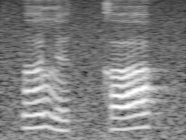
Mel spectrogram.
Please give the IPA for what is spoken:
ə˧˥lɪ˩˧kːɐ˧˥

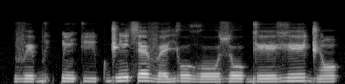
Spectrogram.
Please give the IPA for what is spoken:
ve˨bi˧ k͡pĩ˨kiː˨p d͡ʒĩ˦sɛ˦vɛ˨ jo˧ɣoː˨zoː˧ ɡeː˧ ɣeː˦d͡ʒɔ̃˧

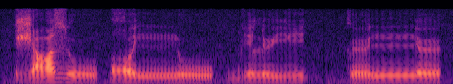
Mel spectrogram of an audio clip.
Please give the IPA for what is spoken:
ʒɑzu | ʁʷinːu | bilyji kːønːø

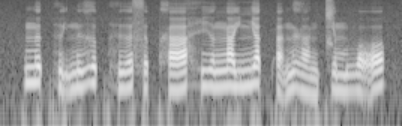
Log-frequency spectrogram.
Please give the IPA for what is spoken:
nəː˦˥t̚hɨ̰˧˨jnɨ˨˦ɣə˦˥p̚ hɨ˨˦ə̯sə˨˩p̚xaː˨˦ hi˧ə̯ ŋa˧jɲa˦˥t̚ ʔa̰˧˥nɣa̤˨˩ŋt͡ɕə˧m vɔ̰˧˥

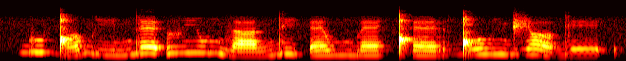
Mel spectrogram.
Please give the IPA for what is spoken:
ɡu˥ɡ͡ǃʌ˩˥biː˩ ndɛː˥ʔviː˥w nza˩ndi˥˩ʔ ɛ˧wmbɛ˧ ǃʰɛː˧rɡ͡ǃo˥wnd͡ʒʌː˥˩ ɡe˩ʔ

